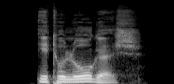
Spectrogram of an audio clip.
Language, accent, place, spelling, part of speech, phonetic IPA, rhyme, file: German, Germany, Berlin, ethologisch, adjective, [etoˈloːɡɪʃ], -oːɡɪʃ, De-ethologisch.ogg
- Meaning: ethological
